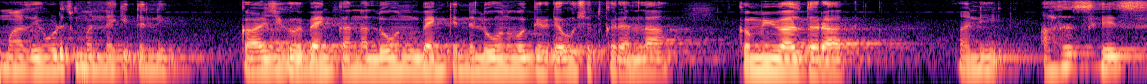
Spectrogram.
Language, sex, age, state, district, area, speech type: Marathi, male, 18-30, Maharashtra, Ratnagiri, urban, spontaneous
